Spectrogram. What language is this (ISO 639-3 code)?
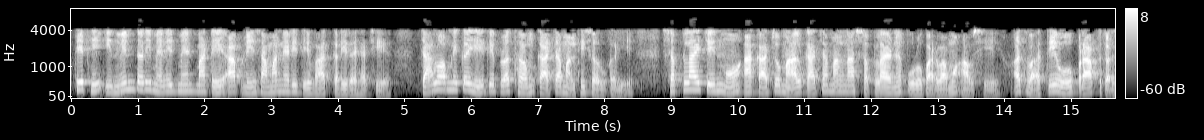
guj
